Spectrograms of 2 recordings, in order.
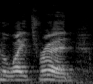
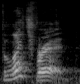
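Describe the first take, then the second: First: It is said in a soft, warm tone. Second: It is said in a sharp, harsh tone. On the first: The remark is kind and caring. The speaker calls it right. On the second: The remark sounds threatening or inflammatory. The speaker calls it wrong.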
